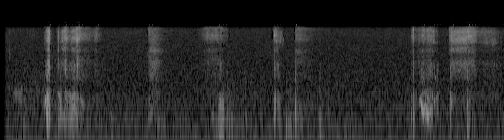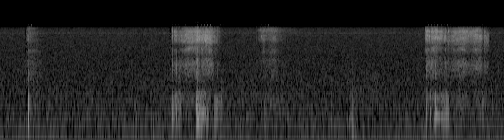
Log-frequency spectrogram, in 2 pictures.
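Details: Yorkie snoring away while asleep: soft, irregular snorting breaths with brief rattling bursts over a low background hum.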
